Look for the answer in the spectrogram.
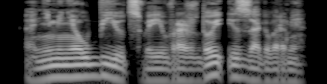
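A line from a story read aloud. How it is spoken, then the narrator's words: Quiet. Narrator (Russian): тихо прибавил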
